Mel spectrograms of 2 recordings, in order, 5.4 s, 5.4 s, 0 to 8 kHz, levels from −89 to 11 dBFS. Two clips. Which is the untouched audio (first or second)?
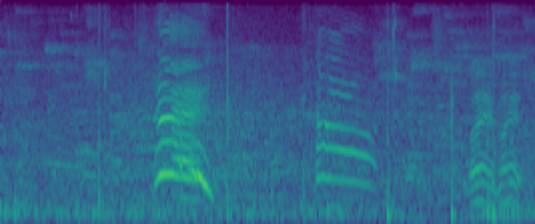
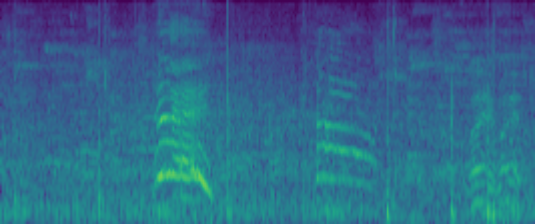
first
